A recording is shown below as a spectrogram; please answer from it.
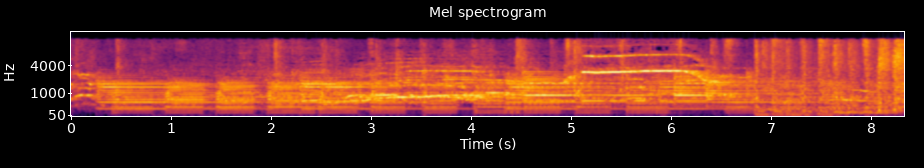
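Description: A live rock band playing a song's opening: an electric piano sounds steady repeated chords, with a gliding line and a high held tone above it in the middle. The low end fills out near the end as the band begins to come in.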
